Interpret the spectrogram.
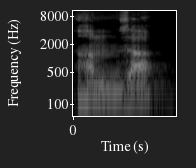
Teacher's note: حمزہ کو جھٹکا دے کے پڑھیں گے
